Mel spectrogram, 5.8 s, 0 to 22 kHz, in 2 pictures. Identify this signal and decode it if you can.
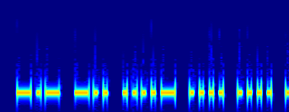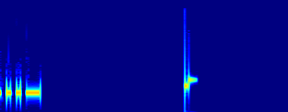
Morse code, heard as a keyed tone, about 25 wpm, 700 Hz. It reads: KD4HHV
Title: USA Callsign DE Callsign 25wpm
